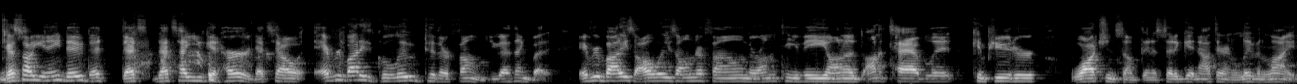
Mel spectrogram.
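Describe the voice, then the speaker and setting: Using a plain, everyday voice, a man speaks at a fairly quick pace with hardly any pauses, in a fairly high pitch with ordinary pitch variation and big swings in loudness. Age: 20s. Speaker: comedy video creator and musician. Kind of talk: casual podcast chat. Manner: casual, filler-heavy.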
